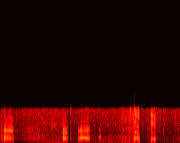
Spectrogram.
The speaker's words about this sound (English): There we are, some gratuitous cockatoo noises there to end that interview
